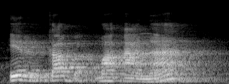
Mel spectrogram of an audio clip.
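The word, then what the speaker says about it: ارْكَب مَعَنَا: Contohnya irkab ma'ana dibaca irkam ma'ana.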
